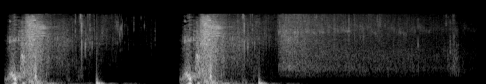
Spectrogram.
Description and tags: Decapitation (softer head impact)
A lot of effort and time goes into making these sounds.
This evolved out of a decapitation sound effect I created for a game. For this one, there's less bass frequency and loudness when the decapitated head hits the ground.
I've credited you all below this paragraph:
- Beheading SFX by Ajexk
- Blood Gush / Spray by cliftonmcarlson
axe-chop, beheading, beheading-sound, chop, decapitation-fx, decapitation-sound, decapitation-sound-fx, execution, executioners-axe, guillotine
